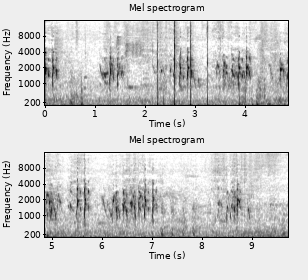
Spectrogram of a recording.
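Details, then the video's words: A turkey gives a run of rapid, rattling, bubbling gobbles, about one a second, with a few sharp knocks in the background. "Turkey bird real sound"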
